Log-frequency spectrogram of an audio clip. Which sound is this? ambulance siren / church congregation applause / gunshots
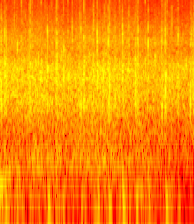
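church congregation applause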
